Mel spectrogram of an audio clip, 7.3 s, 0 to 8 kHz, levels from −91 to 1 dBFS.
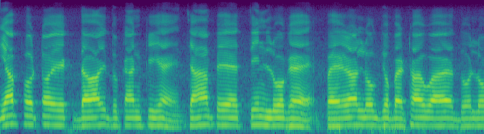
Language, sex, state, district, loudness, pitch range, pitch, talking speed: Hindi, male, Bihar, West Champaran, -15 LUFS, 125-130 Hz, 130 Hz, 165 wpm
